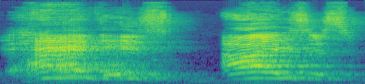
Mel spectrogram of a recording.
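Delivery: high, loud shouted curse, broken into bursts; furious cursing. Acted. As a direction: rage at the opponent piece by piece. Cursing her dog in the quarrel.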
